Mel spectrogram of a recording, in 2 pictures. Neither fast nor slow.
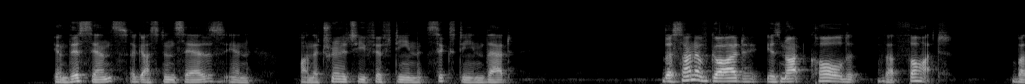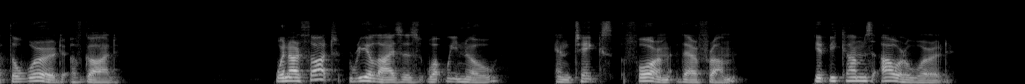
No: slow, 115 wpm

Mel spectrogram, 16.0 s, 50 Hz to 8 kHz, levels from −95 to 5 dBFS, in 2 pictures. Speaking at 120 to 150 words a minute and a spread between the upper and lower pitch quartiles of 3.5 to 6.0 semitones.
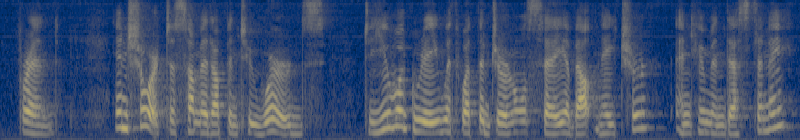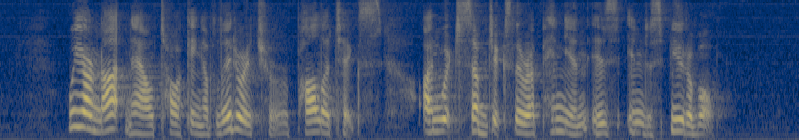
Yes: average, 145 wpm; average, 4.3 semitones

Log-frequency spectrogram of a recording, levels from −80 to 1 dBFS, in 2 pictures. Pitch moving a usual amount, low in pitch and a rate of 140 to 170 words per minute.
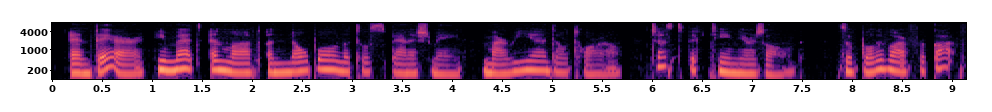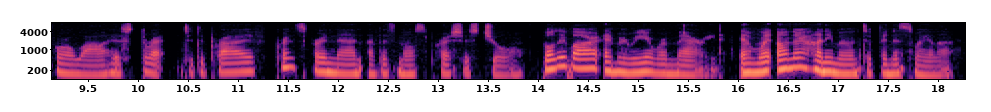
No: average, 3.8 semitones; medium, 175 Hz; average, 155 wpm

